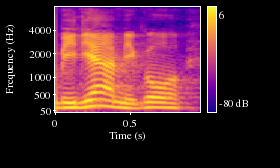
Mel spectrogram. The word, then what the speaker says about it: 미리암: 여러분 이 히브리식 발음은 미리암이고 신약에 와서 헬라식 발음이 마리아입니다.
